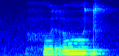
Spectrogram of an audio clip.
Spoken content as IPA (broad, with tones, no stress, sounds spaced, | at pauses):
h u˨ r w u˦ d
